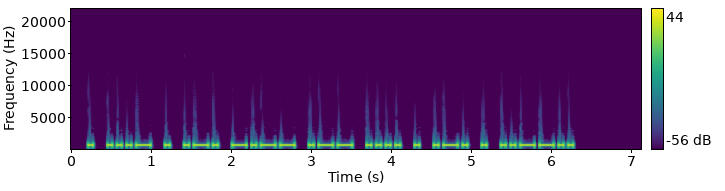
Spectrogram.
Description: Morse code, heard as a keyed tone, about 20 wpm, 700 Hz. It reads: EVERYWHERE?
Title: Sentences from Top 1600 Words 20wpm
